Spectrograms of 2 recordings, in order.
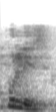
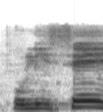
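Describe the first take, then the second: First: "पुलिस" as pulis, no final e; right reading. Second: "पुलिसे" with an extra final e; wrong reading. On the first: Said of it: "पुलिस नहीं बोलते हैं". ("पुलिस" सही उच्चारण पुलिस) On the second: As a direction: read "पुलिसे" letter by letter with a final e. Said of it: "पुलिसे पढ़ते हैं क्या". ("पुलिसे" गलत, अंत में ए) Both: Shown as a demonstration.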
